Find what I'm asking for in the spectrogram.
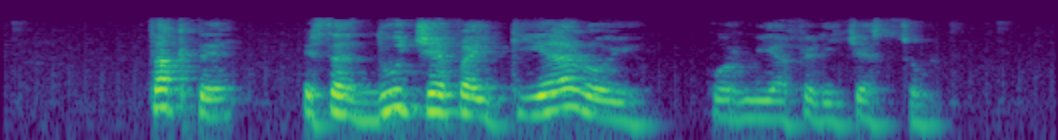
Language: Esperanto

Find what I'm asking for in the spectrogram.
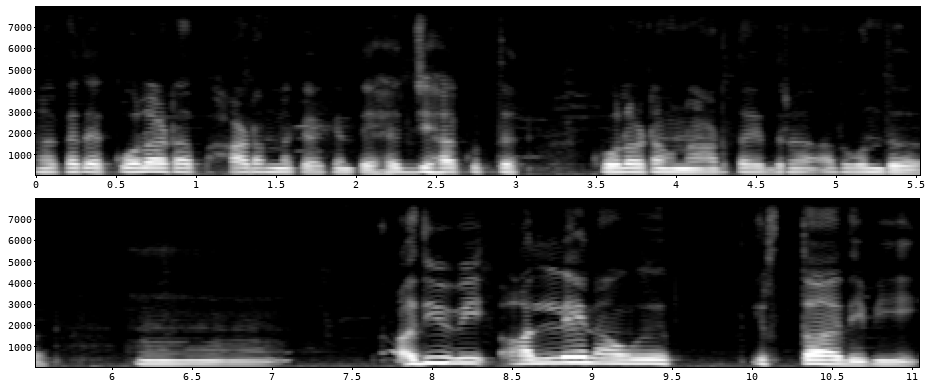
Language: Kannada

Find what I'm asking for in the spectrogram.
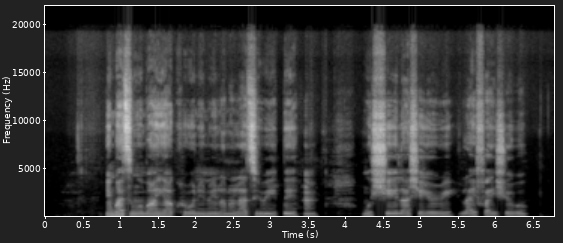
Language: Yoruba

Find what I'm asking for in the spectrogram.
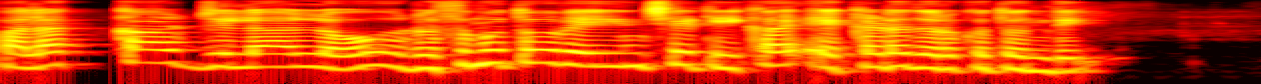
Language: Telugu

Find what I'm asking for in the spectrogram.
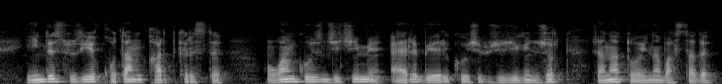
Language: Kazakh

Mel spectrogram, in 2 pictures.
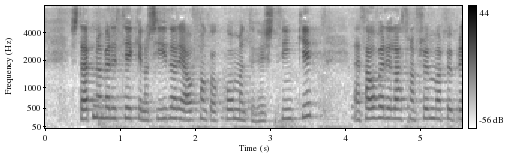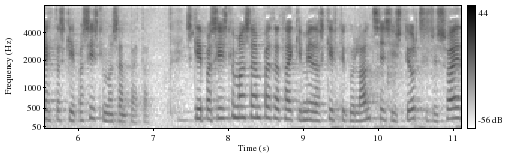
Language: Icelandic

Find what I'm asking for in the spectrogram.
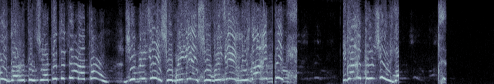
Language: French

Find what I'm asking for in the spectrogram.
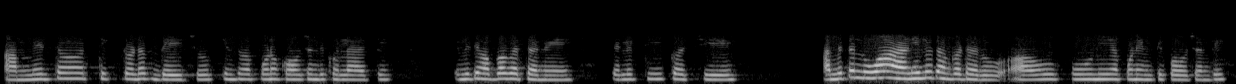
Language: Odia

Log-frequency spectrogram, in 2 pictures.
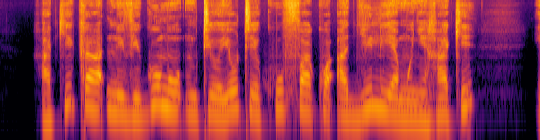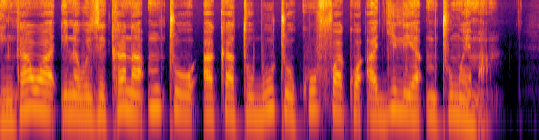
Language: Swahili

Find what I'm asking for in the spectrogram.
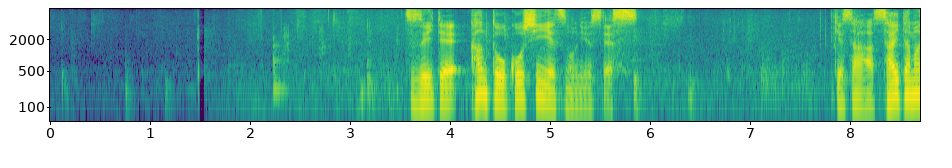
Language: Japanese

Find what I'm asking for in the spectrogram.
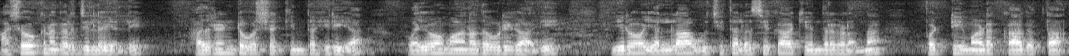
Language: Kannada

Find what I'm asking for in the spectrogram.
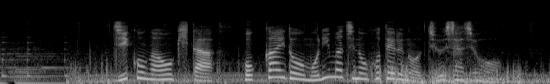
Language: Japanese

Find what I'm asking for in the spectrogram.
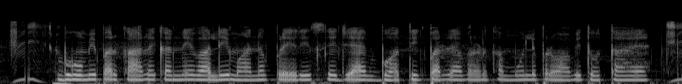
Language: Hindi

